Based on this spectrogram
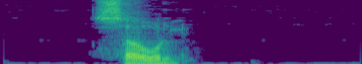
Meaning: Seoul (the capital city of Seoul Capital Area, South Korea), also the historical capital of Korea from 1394 until the country was forcibly divided in 1945
- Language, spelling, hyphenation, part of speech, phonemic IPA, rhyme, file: Norwegian Bokmål, Seoul, Seoul, proper noun, /sɔʊl/, -ɔʊl, Nb-seoul.ogg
